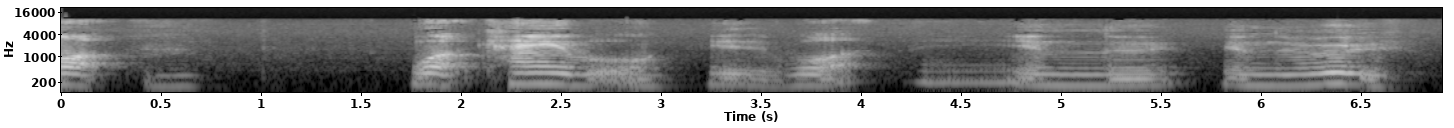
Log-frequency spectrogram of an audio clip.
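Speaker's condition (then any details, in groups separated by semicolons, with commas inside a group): Cerebral palsy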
